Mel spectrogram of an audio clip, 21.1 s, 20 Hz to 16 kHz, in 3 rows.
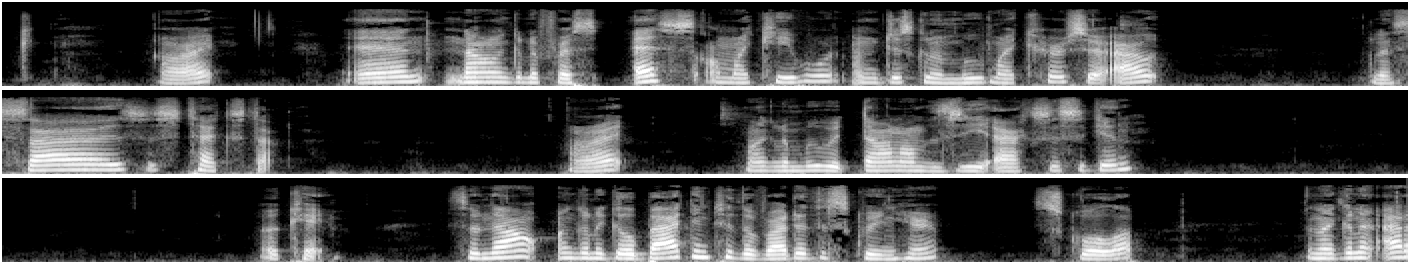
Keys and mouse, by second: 0.0-1.8 drag, 3.6 s, 10.2-11.8 drag, 19.4-21.0 middle drag.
